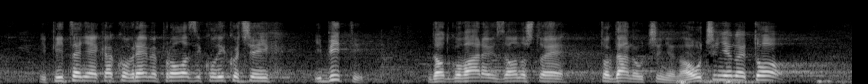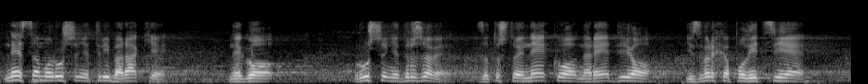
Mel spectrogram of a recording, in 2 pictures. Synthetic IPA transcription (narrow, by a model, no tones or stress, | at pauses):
ipit̪aɲeekako̞ʋɾeːme̞pɾo̞lˠaziko̞liko̞t͡ɕe̞ix | ibit̪ḭ | d̪aod̪ɡoʋaːɾajuzao̞no̞ʃt̪o̞jet̪o̞ɡ̚d̪aːnaut͡ʂiɲḛnoaut͡ʂiɲe̞no̞je̞t̪oː | nesamo̞ɾuʃeɲe̞t̪ɾiːbaɾake | ne̞ɡo̞ | ɾuʃeɲed̪r̩ʒaʋḛ | zat̪o̞ʃt̪o̞je̞neko̞naɾeːd̪io̞ | izʋr̩xapo̞lit̪sije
